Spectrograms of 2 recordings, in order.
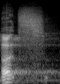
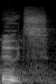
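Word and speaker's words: Utz: factory in Pennsylvania, the Uts potato chip factory. Anybody ever been there? And it I I've looked it up a thousand times. It is uts. It is not oots. It's pronounced uts.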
